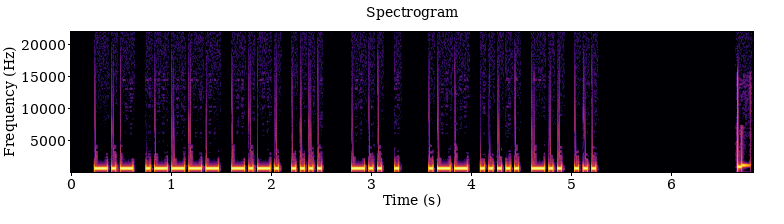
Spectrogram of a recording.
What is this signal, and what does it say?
Morse code, heard as a keyed tone, about 28 wpm, 700 Hz. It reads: K1CH DE W5DS
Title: USA Callsign DE Callsign - 4 Characters - 28wpm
